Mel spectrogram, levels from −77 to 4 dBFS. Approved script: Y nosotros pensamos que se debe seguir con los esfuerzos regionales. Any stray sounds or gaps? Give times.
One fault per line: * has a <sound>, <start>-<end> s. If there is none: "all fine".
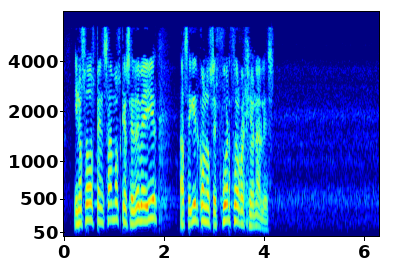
all fine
